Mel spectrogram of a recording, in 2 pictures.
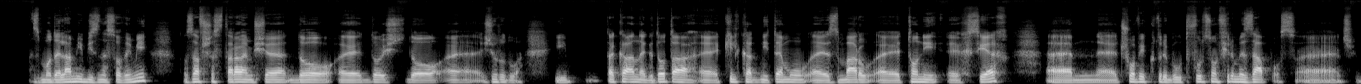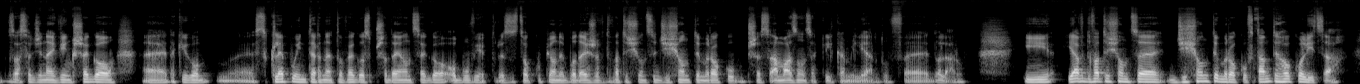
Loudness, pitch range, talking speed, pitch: -18 LUFS, 100-120 Hz, 125 wpm, 110 Hz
